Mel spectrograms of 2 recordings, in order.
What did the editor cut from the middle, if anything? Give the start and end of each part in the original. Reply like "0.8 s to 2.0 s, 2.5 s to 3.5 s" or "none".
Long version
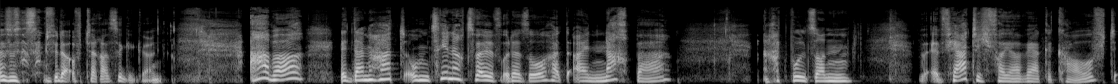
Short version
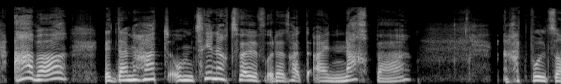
5.2 s to 5.5 s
